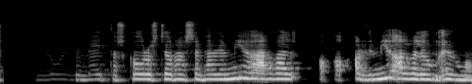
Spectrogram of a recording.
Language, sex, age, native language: Icelandic, female, 30-39, Icelandic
